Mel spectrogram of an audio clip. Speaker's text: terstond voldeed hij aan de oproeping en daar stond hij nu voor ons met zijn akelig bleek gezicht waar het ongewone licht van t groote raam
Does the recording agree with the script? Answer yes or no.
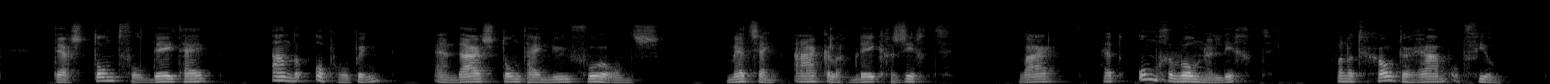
yes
